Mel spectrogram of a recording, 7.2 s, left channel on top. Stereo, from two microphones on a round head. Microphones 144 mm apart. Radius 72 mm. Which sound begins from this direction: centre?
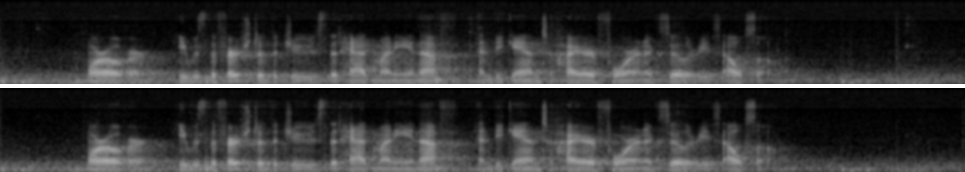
A man speaking, at 0.7 s.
